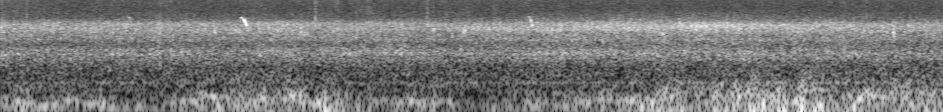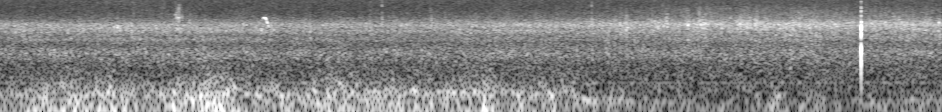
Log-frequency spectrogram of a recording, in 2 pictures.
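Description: Wind buffeting the microphone, a low rumble that swells in the middle and eases off. Near the end comes a single light click: a putter striking a golf ball.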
